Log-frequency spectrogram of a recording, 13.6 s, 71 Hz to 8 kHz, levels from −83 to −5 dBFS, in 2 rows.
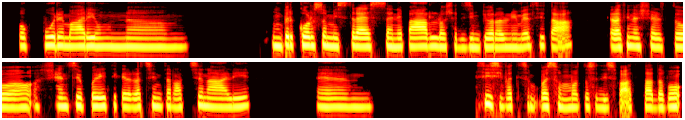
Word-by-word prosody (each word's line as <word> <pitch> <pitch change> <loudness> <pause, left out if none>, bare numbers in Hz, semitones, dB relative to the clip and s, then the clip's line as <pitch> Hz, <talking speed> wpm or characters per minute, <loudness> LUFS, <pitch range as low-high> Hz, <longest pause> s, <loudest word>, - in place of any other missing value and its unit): Oppure 210 +1 +1
magari 200 0 +3
un 190 -1 -2 0.9
un 200 - +4
percorso 210 0 +4
mi 195 -1 +2
stressa 195 0 +2
e - - +2
ne 190 0 +1
parlo, 195 -1 +4
cioè 185 - -8
ad 175 - -8
esempio 185 +1 -1
ora 180 -1 +2
all'università, 185 +2 -1 0.3
che 190 - -5
alla 185 - +6
fine 200 +1 -1
ho - - +2
scelto 185 -1 0
scienze 200 +1 -1
politiche 200 +1 +1
e - - +2
relazioni 190 +2 -1
internazionali, 190 0 -1 0.7
ehm 185 -1 -3 1.1
Sì, 245 - +3
sì, 200 - -3
infatti 190 0 -4
poi 195 - +2
sono 185 -2 -2
molto 180 +1 -2
soddisfatta 180 0 -1
dopo 185 +2 +2
190 Hz, 150 wpm, -21 LUFS, 185-200 Hz, 1.1 s, alla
